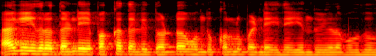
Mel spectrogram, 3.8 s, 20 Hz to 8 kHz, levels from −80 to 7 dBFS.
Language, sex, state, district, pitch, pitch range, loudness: Kannada, male, Karnataka, Koppal, 130 Hz, 120-140 Hz, -21 LUFS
